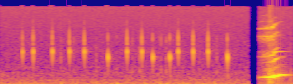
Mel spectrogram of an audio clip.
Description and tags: Short Text and Send
iPhone text message with three words and send
iPhone, Send-text, Text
